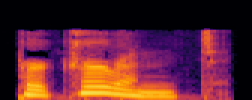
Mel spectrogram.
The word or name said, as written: percurrent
